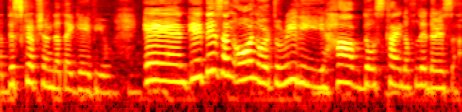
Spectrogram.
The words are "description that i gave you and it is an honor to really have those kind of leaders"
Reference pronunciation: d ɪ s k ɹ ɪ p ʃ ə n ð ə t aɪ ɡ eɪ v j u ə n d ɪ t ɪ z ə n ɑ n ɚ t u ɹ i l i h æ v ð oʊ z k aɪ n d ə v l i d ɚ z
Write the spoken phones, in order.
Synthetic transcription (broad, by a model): d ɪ s k ɹ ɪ p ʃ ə n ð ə t aɪ ɡ eɪ v j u ə n d ɪ t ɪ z ə n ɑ n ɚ t u ɹ i l i h æ v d oʊ s k aɪ n d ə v l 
